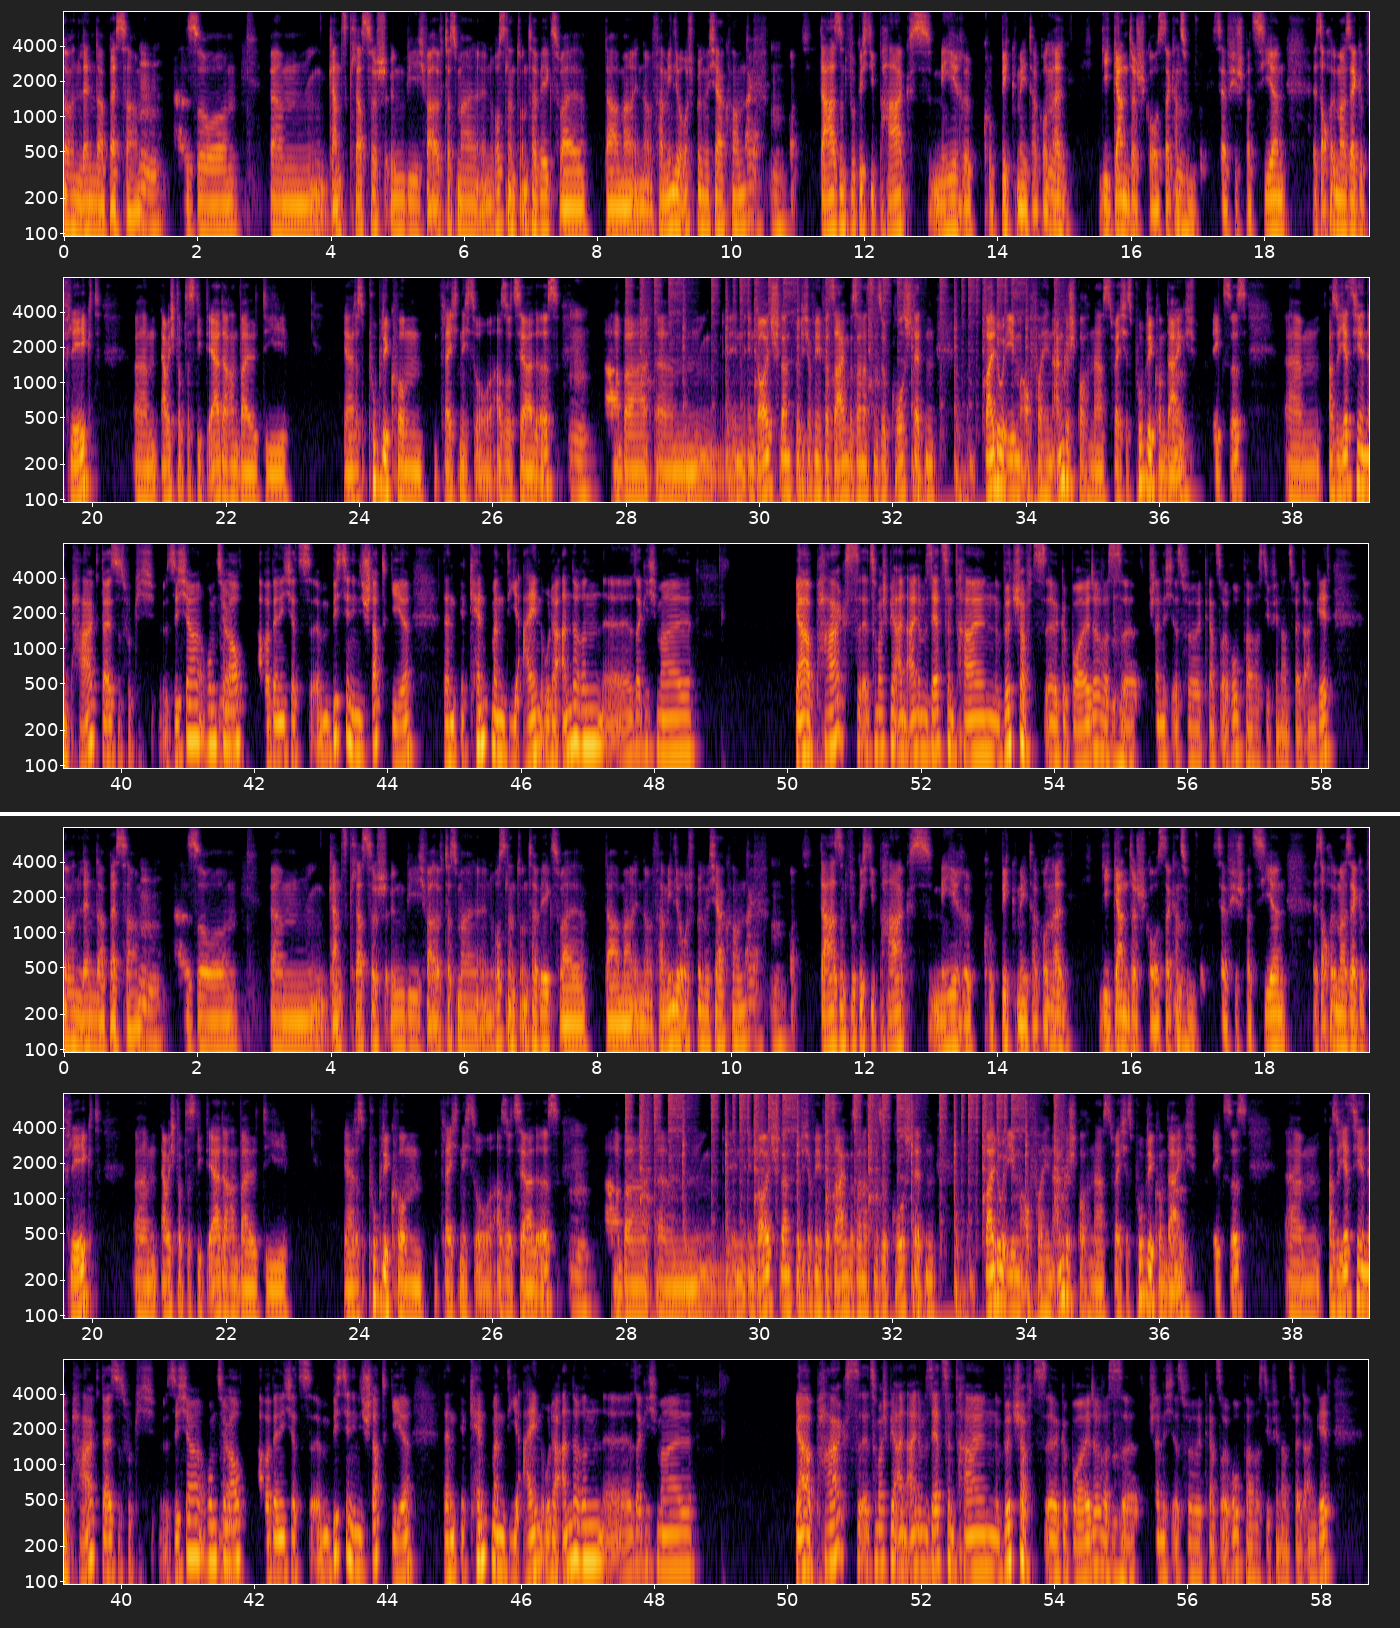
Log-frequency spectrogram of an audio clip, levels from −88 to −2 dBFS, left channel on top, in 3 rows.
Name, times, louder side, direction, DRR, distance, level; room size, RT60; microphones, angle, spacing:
voice 1, 0.0-1.2 1.7-7.8 8.1-10.3 11.4-15.0 15.5-16.9 17.3-20.0 20.6-22.9 23.8-25.0 25.2-27.0 27.7-32.9 33.1-36.4 36.8-37.5 37.9-41.8 42.2-48.7 50.1-58.4, equal, 20° left, 0.6 m, -25 dB
voice 2, 1.1-1.5 10.2-10.9 14.7-15.1 16.6-16.9 27.1-27.6 36.2-36.5 41.5-41.8 54.8-55.1, left 2 dB, 85° left, 0.7 m, -30 dB
sound 1, 27.8-34.6, right 1 dB, 40° right, 0.6 m, -33 dB
2.1 x 2.1 x 3.1 m
head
